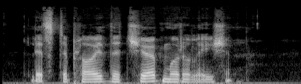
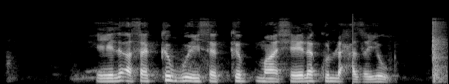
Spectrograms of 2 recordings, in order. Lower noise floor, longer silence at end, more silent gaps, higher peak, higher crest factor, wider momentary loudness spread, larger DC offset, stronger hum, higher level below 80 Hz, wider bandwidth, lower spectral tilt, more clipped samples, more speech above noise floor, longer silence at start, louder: second, -40 dBFS vs -66 dBFS; first, 0.4 s vs 0 s; neither; about the same, 0 dBFS vs 0 dBFS; about the same, 16 dB vs 16 dB; about the same, 5 LU vs 7 LU; neither; neither; first, -36 dBFS vs -58 dBFS; first, 16 kHz vs 9.4 kHz; second, -3.5 dB/octave vs -6 dB/octave; neither; second, 25 dB vs 51 dB; second, 0.25 s vs 0.9 s; about the same, -15 LUFS vs -15 LUFS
